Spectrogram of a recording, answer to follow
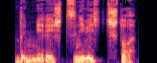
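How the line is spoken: Slightly plaintive, trusting. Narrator (Russian): немного жалобно сообщил ему Равнин, внезапно вдруг ощутив доверие

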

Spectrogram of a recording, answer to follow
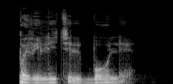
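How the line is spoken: Whisper. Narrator (Russian): прошептала монета

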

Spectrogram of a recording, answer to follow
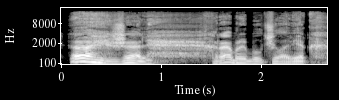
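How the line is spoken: Sighing regretfully. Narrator (Russian): вздохнул Алексей Николаевич

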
